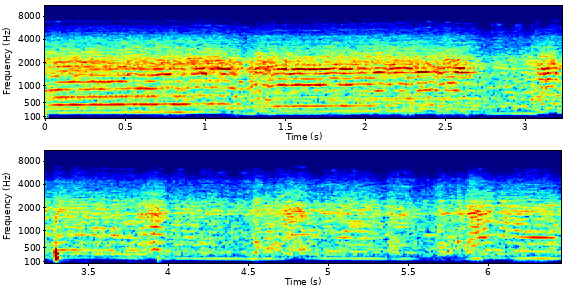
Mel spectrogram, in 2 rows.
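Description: Lada 2107 rally car's four-cylinder engine pulling hard at high revs in the cabin, then dropping off about three seconds in as the car lifts and slows for a chicane, with a single sharp crack; the engine then runs on at a lower, quieter note.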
